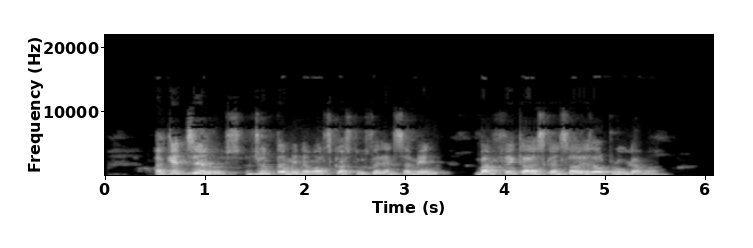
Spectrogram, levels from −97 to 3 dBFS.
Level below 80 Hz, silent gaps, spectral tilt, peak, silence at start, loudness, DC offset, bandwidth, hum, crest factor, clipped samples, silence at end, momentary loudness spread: -70 dBFS; none; -3.5 dB/octave; -2 dBFS; 0.5 s; -17 LUFS; under 0.1%; 10 kHz; none; 16 dB; under 0.1%; 0.55 s; 9 LU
